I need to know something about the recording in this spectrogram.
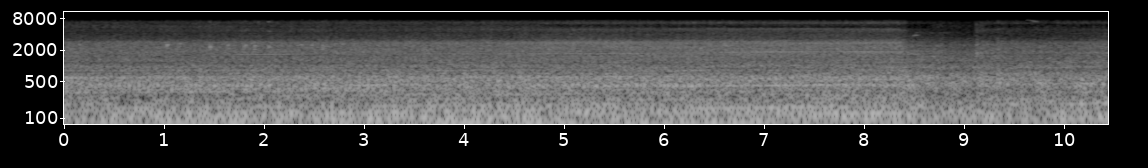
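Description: A vehicle's engine hums steadily while driving.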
